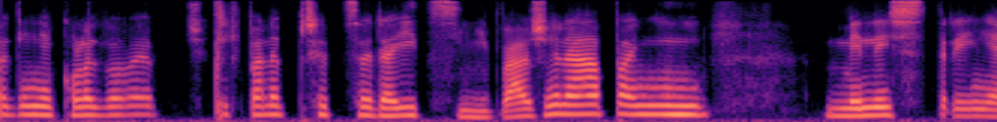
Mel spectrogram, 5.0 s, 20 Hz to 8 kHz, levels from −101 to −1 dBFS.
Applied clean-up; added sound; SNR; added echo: neural diffusion model UNIVERSE++.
